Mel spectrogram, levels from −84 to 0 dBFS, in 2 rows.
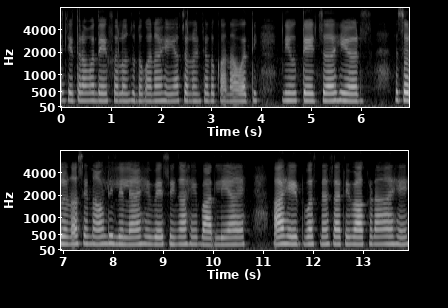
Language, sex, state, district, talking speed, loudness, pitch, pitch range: Marathi, female, Maharashtra, Solapur, 115 wpm, -33 LUFS, 220 Hz, 215-225 Hz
